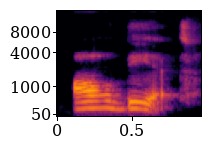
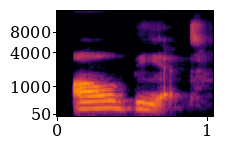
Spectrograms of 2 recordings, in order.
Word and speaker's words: albeit: Albeit. All be it.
